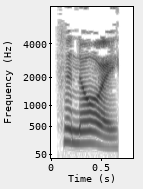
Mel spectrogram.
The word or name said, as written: hanoi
